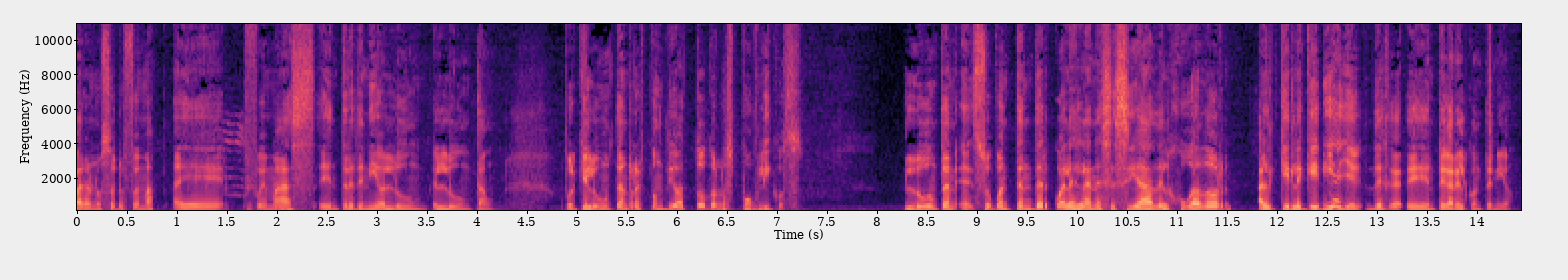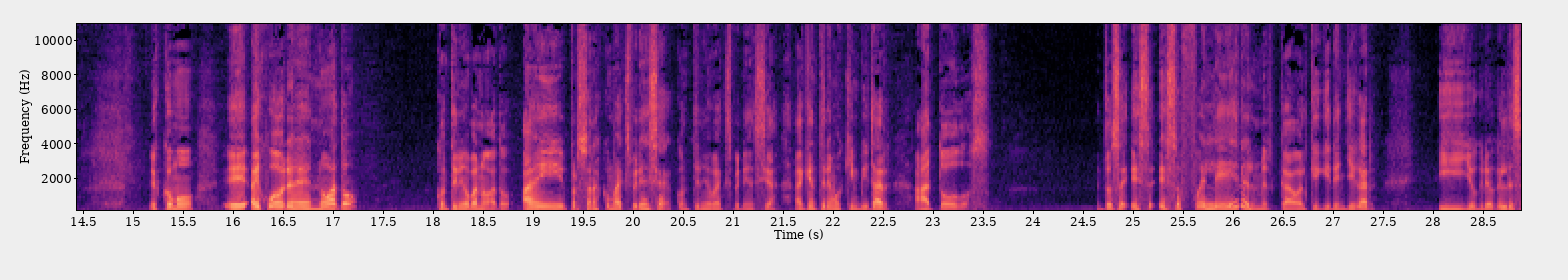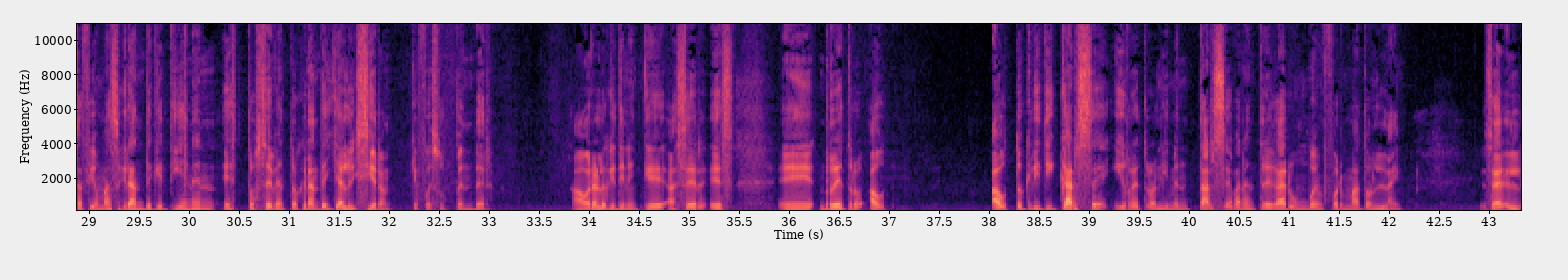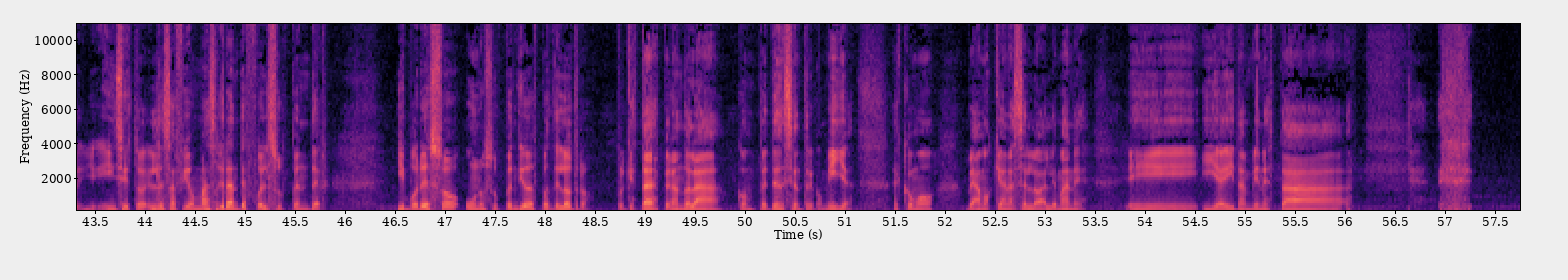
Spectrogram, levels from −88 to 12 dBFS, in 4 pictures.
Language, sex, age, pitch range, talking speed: Spanish, male, 30-49, 120-185 Hz, 155 wpm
